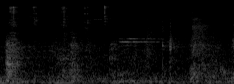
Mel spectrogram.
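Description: Faint snips of hair-cutting scissors closing on a section of wet hair, with a brief high-pitched whine a little over a second in.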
